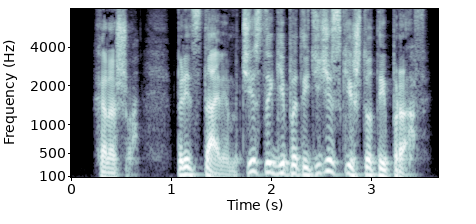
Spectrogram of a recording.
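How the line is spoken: Exclamation. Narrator (Russian): воскликнул

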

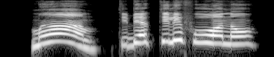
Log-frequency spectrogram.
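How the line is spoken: Shout. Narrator (Russian): крикнула Наташа

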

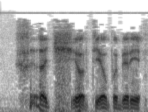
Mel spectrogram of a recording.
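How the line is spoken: Laughing. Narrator (Russian): засмеялся Коннель

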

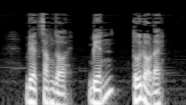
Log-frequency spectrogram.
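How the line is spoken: Quiet. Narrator (Vietnamese): người bạn nói khẽ

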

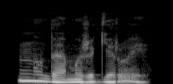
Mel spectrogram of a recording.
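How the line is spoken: Heavy sigh. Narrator (Russian): тяжело вздохнула Мира

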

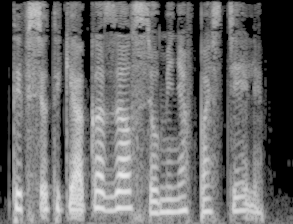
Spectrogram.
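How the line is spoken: Hoarse wheeze, croaking laugh. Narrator (Russian): просипела я и рассмеялась, хриплым, каркающим смехом

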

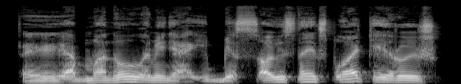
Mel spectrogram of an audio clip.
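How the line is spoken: Creature's angry growl. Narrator (Russian): Злобно прорычало существо

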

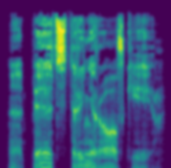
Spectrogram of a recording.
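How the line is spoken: Drawled. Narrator (Russian): протянул я

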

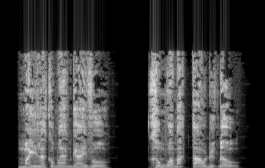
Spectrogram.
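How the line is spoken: Barking shout. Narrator (Vietnamese): Sâm quát

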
